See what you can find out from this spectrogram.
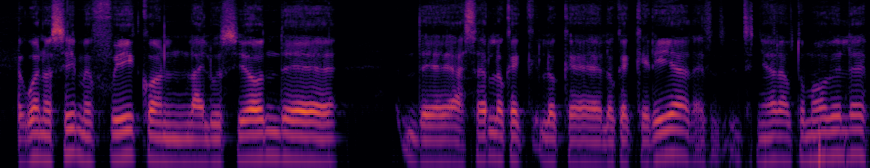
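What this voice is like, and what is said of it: Mixed Canarian and German-tinged Spanish accent. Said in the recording (Spanish): “Ese, ese mix de acento que le escucháis a ... es el resultado de, haber nacido en, Gran Canaria... y llevar 30 años fuera... mi acento canario... ya tengo un poco de mezcla medio alemán”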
